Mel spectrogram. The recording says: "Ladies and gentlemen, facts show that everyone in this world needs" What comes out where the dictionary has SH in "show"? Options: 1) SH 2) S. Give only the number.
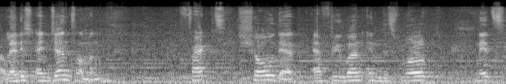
1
